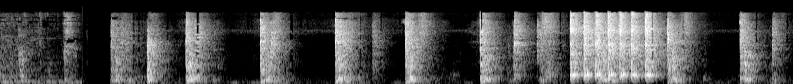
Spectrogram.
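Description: A series of sharp knocks and bangs, spaced unevenly about half a second apart, with a fast rattle of about eight knocks a second lasting over a second late on.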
